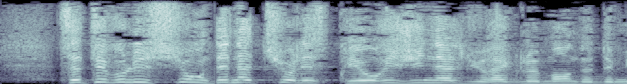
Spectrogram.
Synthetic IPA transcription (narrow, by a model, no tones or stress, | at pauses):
sɛt̪evɔlysjɔ̃d̪enat̪yʁelɛspχiɔʁiʒinɛld̪yʁɛɡləmɑ̃d̪əd̪əm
